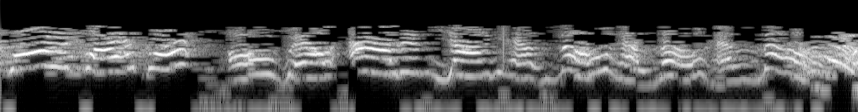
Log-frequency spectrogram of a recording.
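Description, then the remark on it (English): Several cats meow and yowl at once, a loud chorus of wavering, drawn-out cries that overlap and rise and fall without pause from start to finish. “There, those kitties of mine again. They're always up to something.”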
